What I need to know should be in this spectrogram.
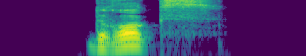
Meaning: genitive singular of Druck
- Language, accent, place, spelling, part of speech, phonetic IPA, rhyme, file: German, Germany, Berlin, Drucks, noun, [dʁʊks], -ʊks, De-Drucks.ogg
